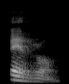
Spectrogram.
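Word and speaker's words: perro: You can see that in this case, we've got two Rs. That's because between vowels you can put two Rs and that makes the sound like. If you've got two vowels repeating, you put two Rs to make it sound strong.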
